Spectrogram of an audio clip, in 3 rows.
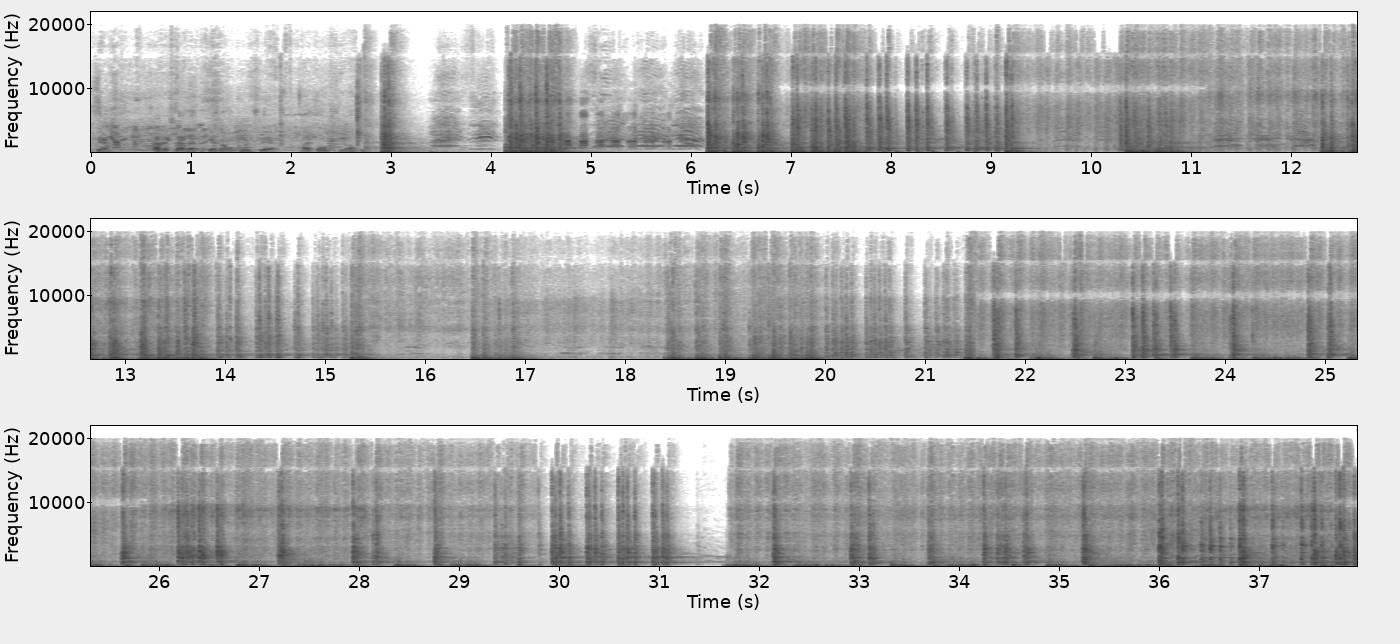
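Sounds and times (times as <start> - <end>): snare drum: 4.2 - 5.1, 6.2 - 37.9
bass drums: 18.4 - 20.2, 21.4 - 30.2.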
